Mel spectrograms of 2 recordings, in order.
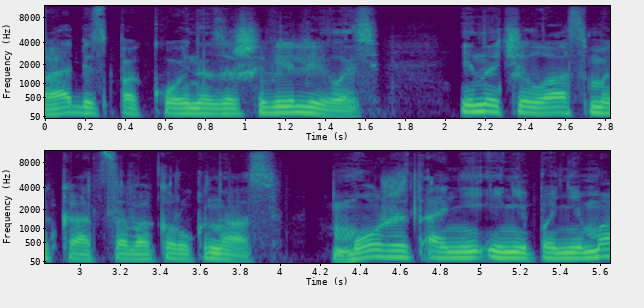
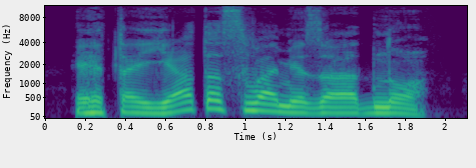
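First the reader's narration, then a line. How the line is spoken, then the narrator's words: Indignant exclamation. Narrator (Russian): возмущенно воскликнул я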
